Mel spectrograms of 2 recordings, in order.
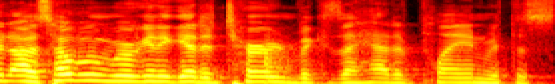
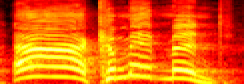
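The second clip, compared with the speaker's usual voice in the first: high, loud hammed-up cry of fear; mock cry; 6 dB louder, slower than usual. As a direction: shriek it out in mock terror, slowly. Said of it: "I go".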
